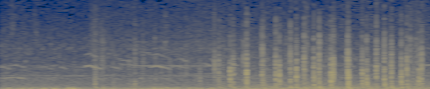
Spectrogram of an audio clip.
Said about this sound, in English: Pretty good, you know, golf clap. That deserves a golf clap. Golf clap? Golf clap.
